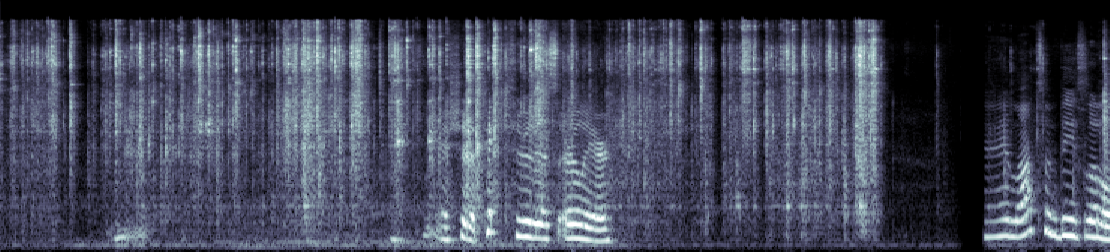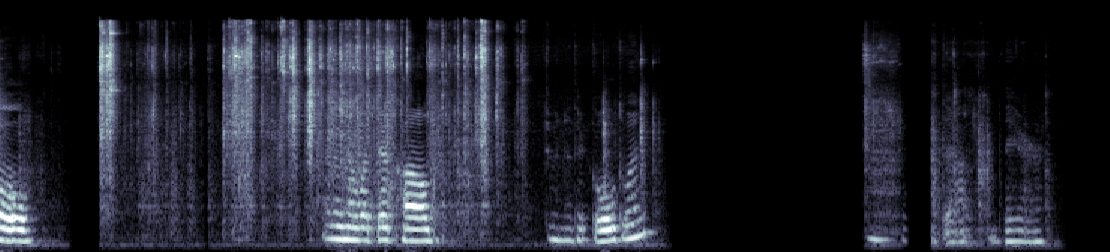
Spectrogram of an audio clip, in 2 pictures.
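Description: A middle-aged woman talks calmly and close to a microphone.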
